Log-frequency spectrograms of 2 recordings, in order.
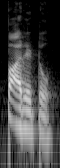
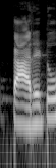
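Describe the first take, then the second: First: The first vowel sounds like the vowel in 'father'. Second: The first vowel sounds like the vowel in 'air'. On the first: This is the closest to the original pronunciation. "ज़्यादा exact और ज़्यादा करीबी pronunciation" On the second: This is one pronunciation used in some places. "कहीं पर इसको पैरेटो बोला जाता है"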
